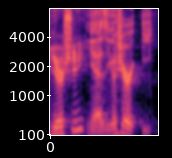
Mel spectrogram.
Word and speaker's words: Yoshi: Is it Yoshi, or is that pronounced correctly? Yoshi? Yeah, is it Yoshi or Yoshi is actually pronounced correctly. Okay. Okay, good. Okay, I thought it was Yosho.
